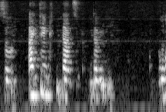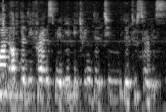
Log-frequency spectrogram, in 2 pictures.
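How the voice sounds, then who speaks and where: A French Canadian accent at a very slow pace, with very wide pitch swings, big swings in loudness and a bright, sharp tone. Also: woman, fairly high pitch for a woman. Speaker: clinical research project manager. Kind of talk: panel discussion. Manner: halting.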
